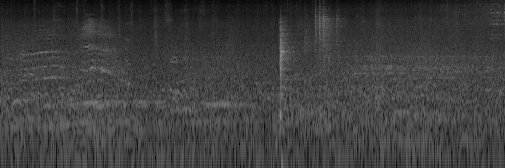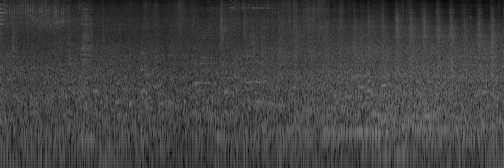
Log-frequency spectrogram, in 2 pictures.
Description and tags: recorded in a back road in marais, Paris. rather quiet.
cars, people, marais, paris, street, footsteps, bicycle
